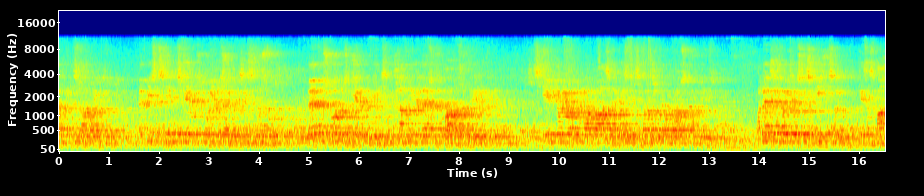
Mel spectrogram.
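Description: A choir of men and women chants in harmony, echoing through a large resonant hall.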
